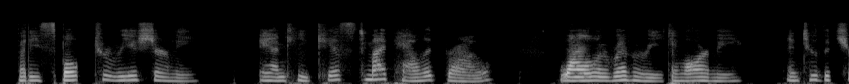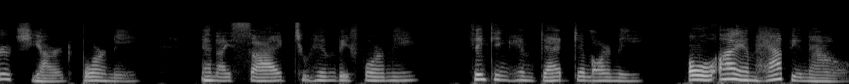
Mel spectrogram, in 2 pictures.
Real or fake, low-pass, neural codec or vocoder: fake; 7.2 kHz; codec, 44.1 kHz, 2.6 kbps, DAC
